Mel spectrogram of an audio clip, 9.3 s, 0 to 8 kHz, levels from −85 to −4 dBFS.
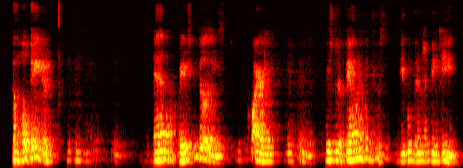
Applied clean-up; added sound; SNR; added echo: neural mask model DeepFilterNet 3.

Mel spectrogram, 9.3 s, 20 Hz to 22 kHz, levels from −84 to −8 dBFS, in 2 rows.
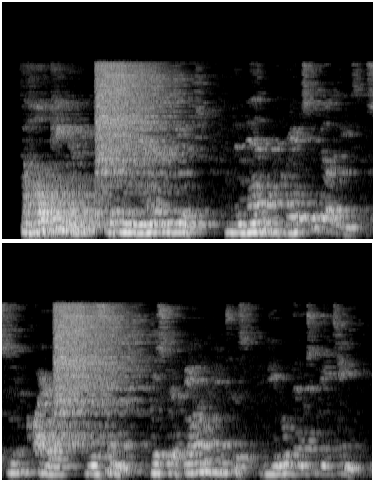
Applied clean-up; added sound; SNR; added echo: classical method WPE with log-MMSE.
